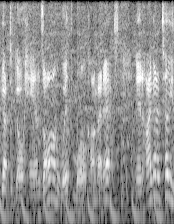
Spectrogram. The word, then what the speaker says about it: Mortal Kombat X: And yes, it is pronounced Mortal Kombat X. This was confirmed to me by multiple developers at Netherrealm working on the title.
